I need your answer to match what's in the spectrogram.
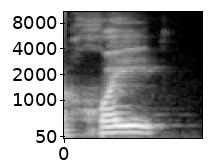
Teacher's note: خا یا زبر خوئی، خا کو پر پڑھیں گے کیونکہ خا حروف مستعلیہ میں سے ہے، اور یہاں یا لین ہو رہا ہے، یا لین اس لیے ہو رہا ہے کہ یا ساکن سے پہلے زبر آ گیا ہے۔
